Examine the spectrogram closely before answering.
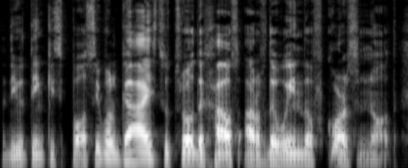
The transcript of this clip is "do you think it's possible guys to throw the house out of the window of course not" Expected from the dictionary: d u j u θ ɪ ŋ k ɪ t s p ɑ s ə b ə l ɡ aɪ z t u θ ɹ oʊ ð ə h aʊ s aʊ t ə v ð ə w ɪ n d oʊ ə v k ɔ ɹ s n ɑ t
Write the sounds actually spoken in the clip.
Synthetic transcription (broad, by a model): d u j u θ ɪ ŋ k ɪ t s p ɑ s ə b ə l ɡ aɪ s t u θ ɹ oʊ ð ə h aʊ s aʊ t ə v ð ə w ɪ n d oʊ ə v k ɔ ɹ s n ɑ t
